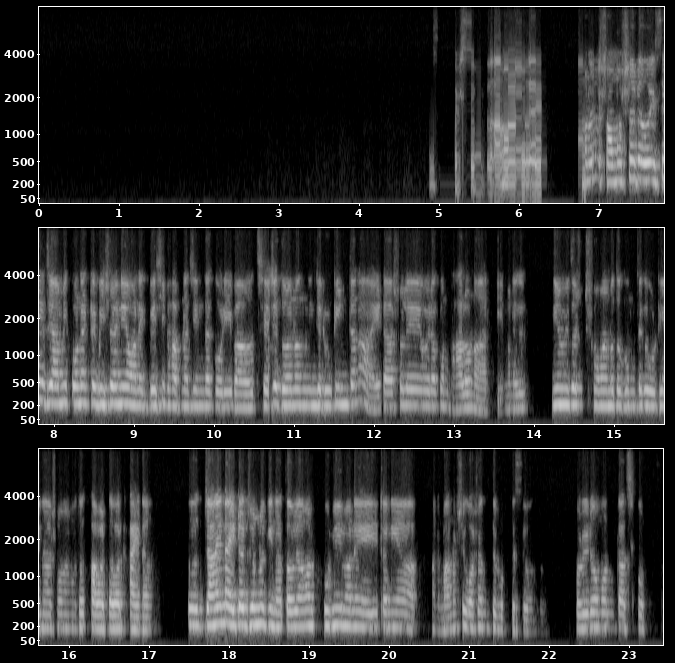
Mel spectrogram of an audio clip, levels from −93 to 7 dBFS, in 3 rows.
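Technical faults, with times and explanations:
4.85 to 6.83 s, robotic sound from repeated short buffers: speech becomes a rigid metallic buzz at 100 Hz, likely from a 10 ms buffer replayed over most of the stretch, unlike smooth speed-up.
10.68 s, skip ahead: playback jumps forward with no gap filled, losing roughly 0.7 s of speech, which shows as a sudden splice rather than a hurried passage.
10.82 to 14.00 s, jitter buffer speed-up: speech runs 7% faster at unchanged pitch as short pitch-period pieces totalling about 0.2 s are cut, sounding hurried, not buzzy.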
